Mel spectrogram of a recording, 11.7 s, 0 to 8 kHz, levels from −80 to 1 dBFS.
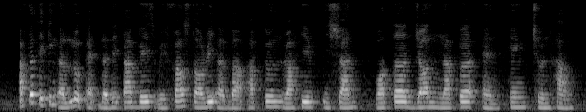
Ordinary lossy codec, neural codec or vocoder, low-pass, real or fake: AAC, 32 kbps; none; 7.2 kHz; real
